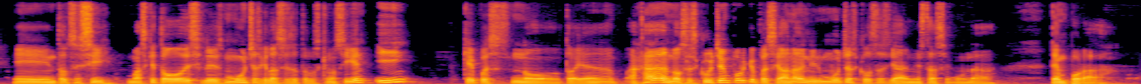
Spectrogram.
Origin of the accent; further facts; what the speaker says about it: Panama; also born or lived in Bogotá, Colombia; yo me crié en Panamá.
